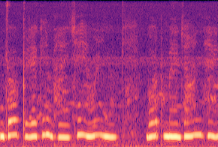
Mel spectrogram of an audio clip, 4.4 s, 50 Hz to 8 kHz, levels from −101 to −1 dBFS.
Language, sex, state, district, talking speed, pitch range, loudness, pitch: Hindi, female, Goa, North and South Goa, 125 wpm, 265-285 Hz, -12 LUFS, 270 Hz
